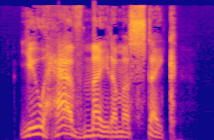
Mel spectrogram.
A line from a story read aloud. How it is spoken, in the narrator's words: repeated angrily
